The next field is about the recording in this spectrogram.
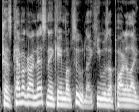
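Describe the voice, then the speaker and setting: A man's voice: medium pitch, lively intonation, fast. Argumentative man hosting a podcast. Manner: argumentative, swearing, laughs often. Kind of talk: casual debate chat.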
